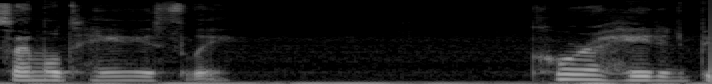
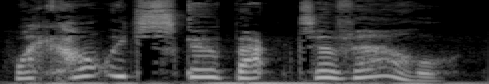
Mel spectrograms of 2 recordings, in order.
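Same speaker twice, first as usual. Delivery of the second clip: demanding; 10 semitones higher, 6 dB louder than usual. A narrator's reading. Cora keeps demanding.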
